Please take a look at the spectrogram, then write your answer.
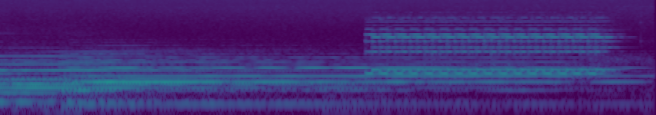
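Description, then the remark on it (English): A telephone rings in the morning with a call from Rosette High School, a steady, buzzing electronic tone, full of harmonics, and a brighter, higher layer joins partway through. The sound is continuous rather than pulsed, and no one speaks. “The following morning, Joanne received a phone call from Rosette High School to ask if Ashley was unwell, as he had not arrived for his lessons that day.”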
